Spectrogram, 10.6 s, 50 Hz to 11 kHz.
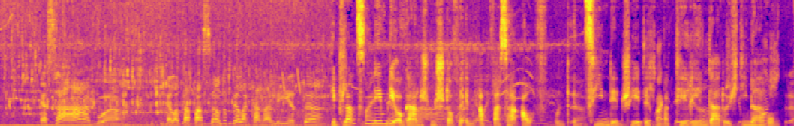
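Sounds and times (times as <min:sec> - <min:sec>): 
water pouring and splashing while a water sample is taken: 0:00.0 - 0:04.4
low continuous hum: 0:00.0 - 0:10.5
speech: 0:00.6 - 0:10.5.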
